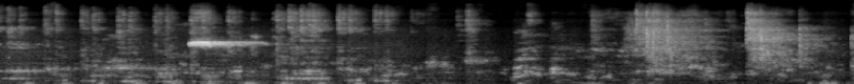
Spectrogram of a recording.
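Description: A referee's whistle blows one short, shrill blast for offside during a hockey game, heard over steady play-by-play commentary and arena noise.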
